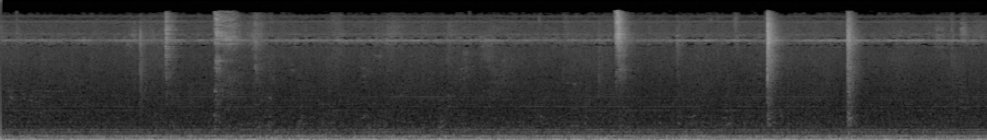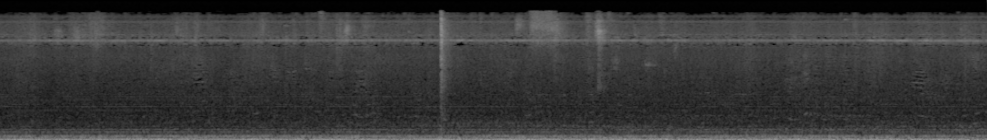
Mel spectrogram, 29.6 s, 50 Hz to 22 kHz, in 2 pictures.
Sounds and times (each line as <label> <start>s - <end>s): Running engine 0.0s - 29.6s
